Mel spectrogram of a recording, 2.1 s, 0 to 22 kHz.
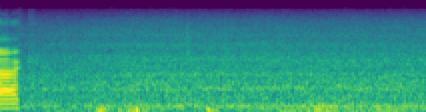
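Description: Steady, even rushing noise of a car's climate-control blower running in the cabin of a Lexus GX 470, with a few faint soft knocks.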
